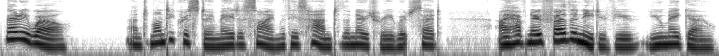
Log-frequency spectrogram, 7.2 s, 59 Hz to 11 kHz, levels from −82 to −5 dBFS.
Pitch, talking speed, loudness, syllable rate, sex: 175 Hz, 215 wpm, -19 LUFS, 5.3 syllables/s, female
